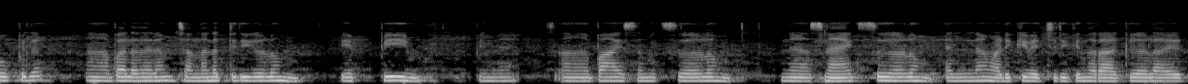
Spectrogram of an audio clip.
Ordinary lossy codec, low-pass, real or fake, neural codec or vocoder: none; 7.2 kHz; real; none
